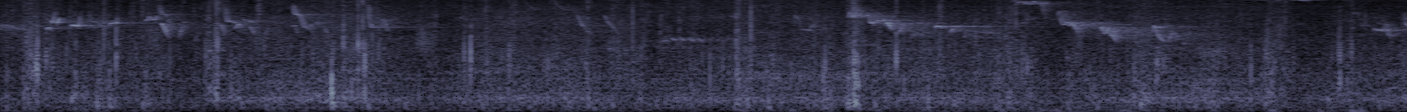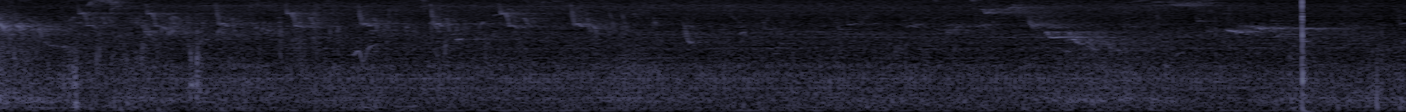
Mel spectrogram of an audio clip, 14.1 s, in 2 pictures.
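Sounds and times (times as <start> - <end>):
footsteps on dirt trail: 0.0 - 9.4
small birds chirping: 0.0 - 14.0.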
